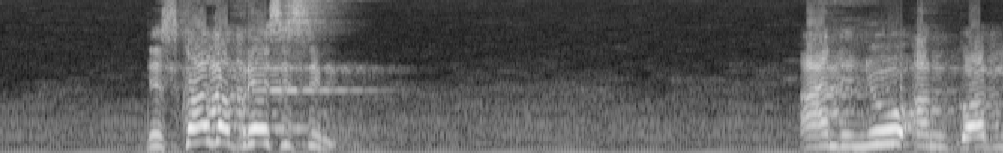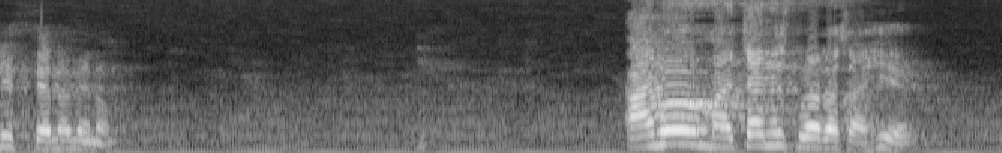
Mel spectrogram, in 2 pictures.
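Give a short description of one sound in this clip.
A man speaks slowly and forcefully into a microphone, in bursts with long pauses, over a loudspeaker.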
